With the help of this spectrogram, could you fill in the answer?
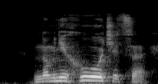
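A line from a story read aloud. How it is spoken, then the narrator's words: Sincere exclamation. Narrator (Russian): искренне воскликнул Торстейн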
